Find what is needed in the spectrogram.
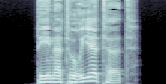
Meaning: inflection of denaturieren: 1. second-person plural preterite 2. second-person plural subjunctive II
- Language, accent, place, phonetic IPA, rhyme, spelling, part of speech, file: German, Germany, Berlin, [denatuˈʁiːɐ̯tət], -iːɐ̯tət, denaturiertet, verb, De-denaturiertet.ogg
